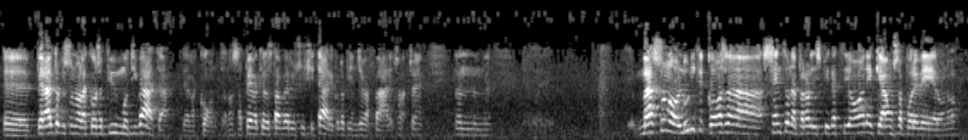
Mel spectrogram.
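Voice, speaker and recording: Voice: mid-range voice, normal speed, slight background noise. A Bible study teacher giving an informal, colloquial lecture on scripture to a group, often checking in with "no?". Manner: conversational, keeps asking "no?" to check in with listeners; colloquial, animated explaining with restarts. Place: room with a group of listeners. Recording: roomy, dull lo-fi recording with faint ambience.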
